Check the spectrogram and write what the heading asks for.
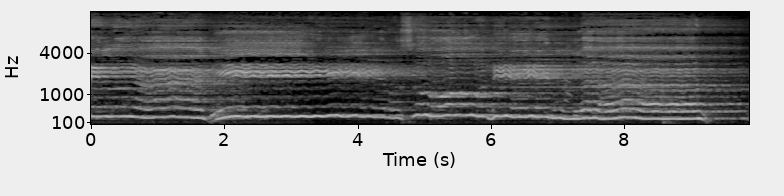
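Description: A man singing sholawat solo in a high, melismatic voice through a microphone. He holds long, ornamented notes in four phrases, taking short breaths about two, five and nine seconds in.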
